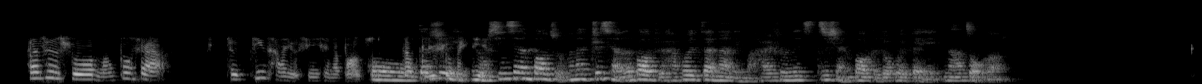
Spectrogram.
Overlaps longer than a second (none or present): present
